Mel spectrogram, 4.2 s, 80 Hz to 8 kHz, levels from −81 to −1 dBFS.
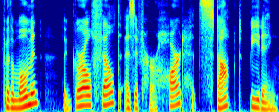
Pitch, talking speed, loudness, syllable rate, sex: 180 Hz, 185 wpm, -17 LUFS, 4.3 syllables/s, female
